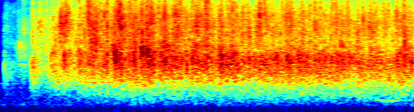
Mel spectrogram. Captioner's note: audience applauds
